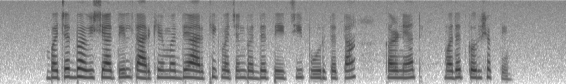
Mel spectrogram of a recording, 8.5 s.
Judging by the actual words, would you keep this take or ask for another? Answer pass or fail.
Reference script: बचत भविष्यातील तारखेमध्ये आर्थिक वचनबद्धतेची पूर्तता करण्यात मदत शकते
fail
